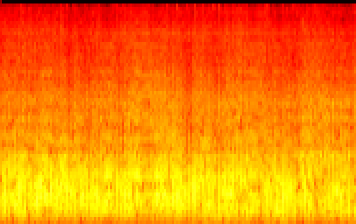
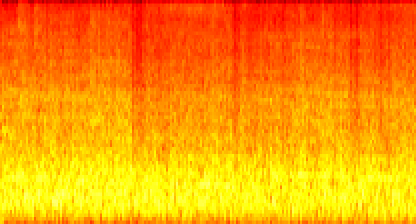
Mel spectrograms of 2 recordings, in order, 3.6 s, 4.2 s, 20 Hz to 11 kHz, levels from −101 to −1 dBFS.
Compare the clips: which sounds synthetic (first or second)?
first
